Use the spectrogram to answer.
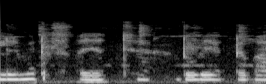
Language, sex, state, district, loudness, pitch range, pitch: Bengali, female, West Bengal, Malda, -17 LUFS, 210-230 Hz, 220 Hz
